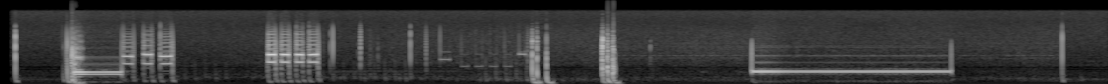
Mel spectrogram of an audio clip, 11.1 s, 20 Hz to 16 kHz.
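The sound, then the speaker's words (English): Touch-tone keypad dialing of 898 followed by the pound key pressed four times during a telephone signaling test: clusters of short, clean beeping tones, then a steady two-second tone and a final click. “Let's try dialing 898 and press the pound key 4 times.”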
